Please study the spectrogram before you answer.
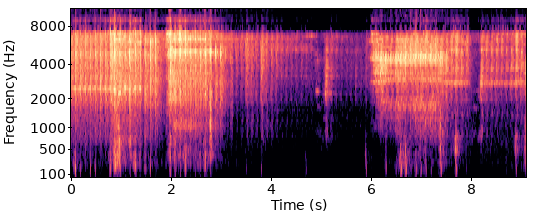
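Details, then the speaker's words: AOT CARLO handheld laser osteotome cutting a line into a jawbone model: a system beep, then rapid, sharp crackling pops in bursts, the tiny micro-explosions that create the cut line. "you will hear that it will start cutting by the by a beep of the system but then clearly you will hear the tiny micro explosions that i've been talking about that will create the cut line"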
